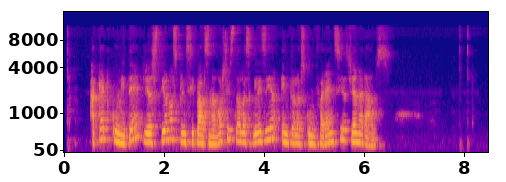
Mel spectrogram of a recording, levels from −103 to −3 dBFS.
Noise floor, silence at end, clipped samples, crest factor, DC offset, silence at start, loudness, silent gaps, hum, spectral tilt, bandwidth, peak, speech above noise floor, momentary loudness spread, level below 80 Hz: -75 dBFS; 2.1 s; under 0.1%; 18 dB; under 0.1%; 0.05 s; -27 LUFS; none; none; -7 dB/octave; 11.5 kHz; -10 dBFS; 49 dB; 6 LU; -68 dBFS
